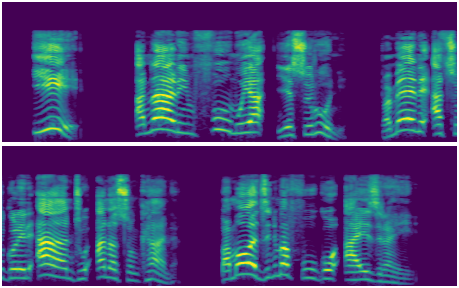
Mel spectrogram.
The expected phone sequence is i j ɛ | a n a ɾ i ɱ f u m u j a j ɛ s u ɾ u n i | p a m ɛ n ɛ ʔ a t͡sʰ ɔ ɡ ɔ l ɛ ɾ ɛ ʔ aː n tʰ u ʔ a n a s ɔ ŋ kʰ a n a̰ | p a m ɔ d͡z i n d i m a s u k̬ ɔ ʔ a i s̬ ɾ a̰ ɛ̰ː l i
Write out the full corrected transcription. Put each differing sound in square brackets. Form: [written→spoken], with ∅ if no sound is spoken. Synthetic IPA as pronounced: i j ɛ | a n a [ɾ→l] i ɱ f u m u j a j ɛ s u ɾ u n i | p a m ɛ n ɛ ʔ a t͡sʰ ɔ ɡ ɔ l ɛ ɾ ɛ ʔ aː n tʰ u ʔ a n a s ɔ ŋ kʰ a n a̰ | p a m ɔ d͡z i n d i m a [s→f] u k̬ ɔ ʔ a i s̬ ɾ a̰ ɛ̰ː l i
